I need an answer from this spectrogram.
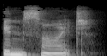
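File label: "insight", British English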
